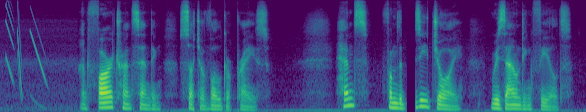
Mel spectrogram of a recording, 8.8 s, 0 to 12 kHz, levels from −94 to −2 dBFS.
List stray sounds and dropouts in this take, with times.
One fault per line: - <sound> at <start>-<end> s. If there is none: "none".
- chirp at 0.1-0.7 s
- dropout at 6.1-6.2 s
